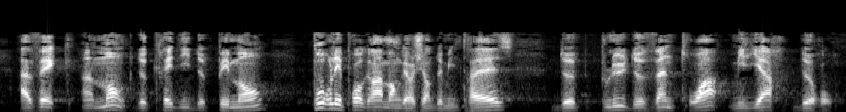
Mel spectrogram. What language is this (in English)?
French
